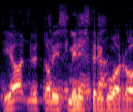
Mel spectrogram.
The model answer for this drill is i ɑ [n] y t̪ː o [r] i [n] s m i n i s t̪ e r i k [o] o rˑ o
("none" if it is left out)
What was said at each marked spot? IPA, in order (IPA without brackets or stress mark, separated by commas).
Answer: n, l, none, u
